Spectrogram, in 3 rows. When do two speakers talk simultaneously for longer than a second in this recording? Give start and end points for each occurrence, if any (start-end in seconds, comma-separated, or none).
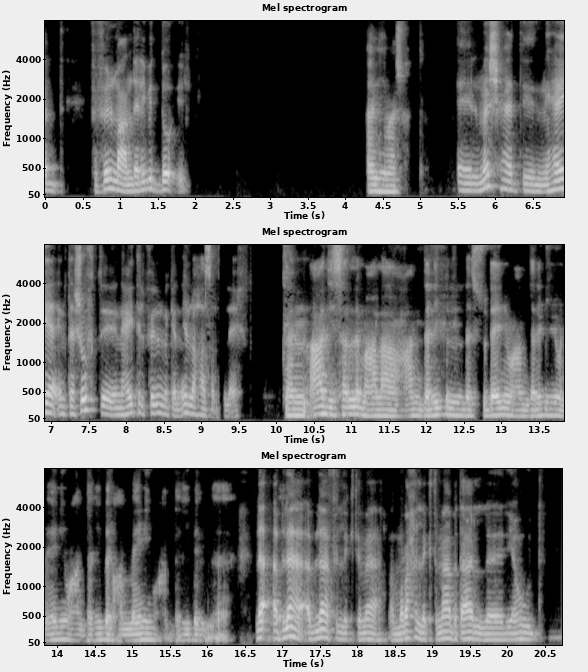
none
